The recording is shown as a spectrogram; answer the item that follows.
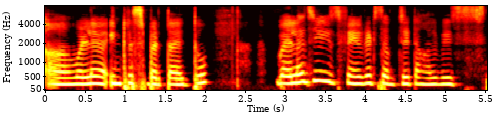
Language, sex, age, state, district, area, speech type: Kannada, female, 18-30, Karnataka, Chitradurga, rural, spontaneous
